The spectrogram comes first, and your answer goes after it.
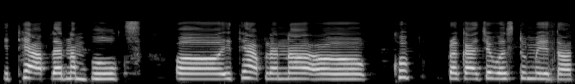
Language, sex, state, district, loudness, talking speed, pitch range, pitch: Marathi, female, Maharashtra, Dhule, -14 LUFS, 115 wpm, 250-275 Hz, 260 Hz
